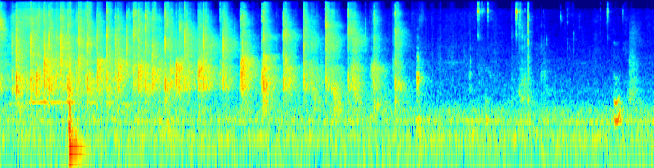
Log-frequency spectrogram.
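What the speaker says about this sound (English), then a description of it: "let's welcome her with a round of applause" Audience applause welcoming a presenter at a talk: a quick burst of claps that thins into slower, scattered, fairly quiet individual claps and trails off, with a faint voice near the end.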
